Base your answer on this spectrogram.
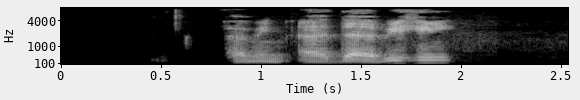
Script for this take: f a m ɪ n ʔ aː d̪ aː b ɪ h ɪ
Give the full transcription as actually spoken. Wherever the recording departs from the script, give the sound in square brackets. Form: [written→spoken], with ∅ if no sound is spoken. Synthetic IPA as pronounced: f a m ɪ n ʔ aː d̪ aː b ɪ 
